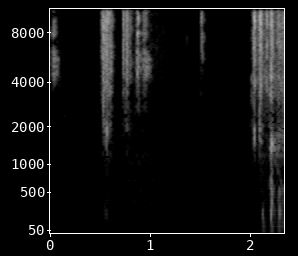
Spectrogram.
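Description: A few sharp clicks from a computer keyboard and mouse: a quick run of clicks about half a second in, then a single faint click.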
